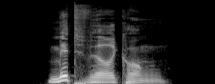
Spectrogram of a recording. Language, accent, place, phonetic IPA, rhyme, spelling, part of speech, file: German, Germany, Berlin, [ˈmɪtvɪʁkʊŋ], -ɪʁkʊŋ, Mitwirkung, noun, De-Mitwirkung.ogg
- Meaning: 1. participation, involvement, the quality of being involved 2. cooperation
